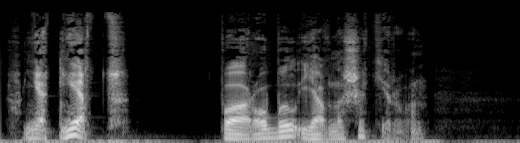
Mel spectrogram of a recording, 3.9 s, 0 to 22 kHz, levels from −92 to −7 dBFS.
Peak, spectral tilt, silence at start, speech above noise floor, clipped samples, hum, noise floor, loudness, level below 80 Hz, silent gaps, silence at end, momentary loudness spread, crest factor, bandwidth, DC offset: -6 dBFS; -5 dB/octave; 0.05 s; 30 dB; under 0.1%; none; -57 dBFS; -27 LUFS; -46 dBFS; none; 0.65 s; 18 LU; 24 dB; 16 kHz; under 0.1%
